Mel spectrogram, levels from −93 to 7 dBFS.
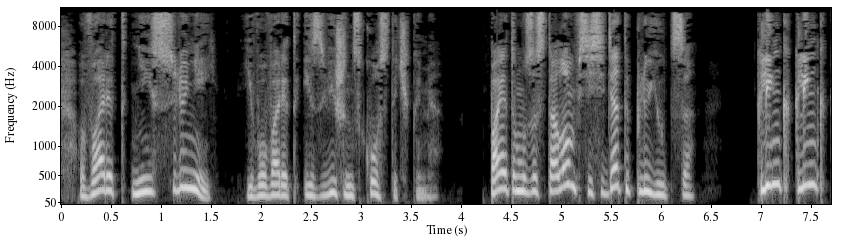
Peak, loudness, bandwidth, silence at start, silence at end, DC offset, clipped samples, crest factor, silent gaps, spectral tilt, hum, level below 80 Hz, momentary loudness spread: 0 dBFS; -15 LUFS; 11 kHz; 0 s; 0.1 s; under 0.1%; under 0.1%; 16 dB; 4.05-4.21 s, 6.64-6.87 s; -4 dB/octave; none; -56 dBFS; 11 LU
